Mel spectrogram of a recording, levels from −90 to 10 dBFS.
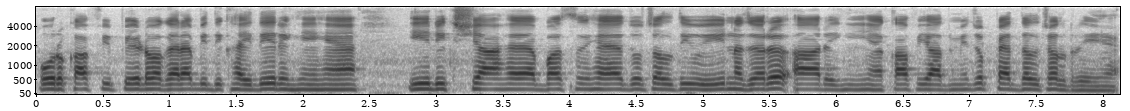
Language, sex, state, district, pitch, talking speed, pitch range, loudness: Hindi, female, Haryana, Jhajjar, 180 Hz, 200 wpm, 175-185 Hz, -14 LUFS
